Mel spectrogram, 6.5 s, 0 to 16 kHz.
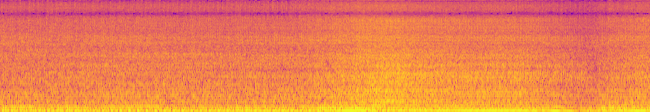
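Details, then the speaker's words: Peugeot 205 GTI 1.6 under restoration, after starter issue addressed by cleaning earths and tidying fuse board: fires up and settles into steady even run, gentle rise with a touch of gas; running healthily. "start putting the dash back together because it's firing up no problem again."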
